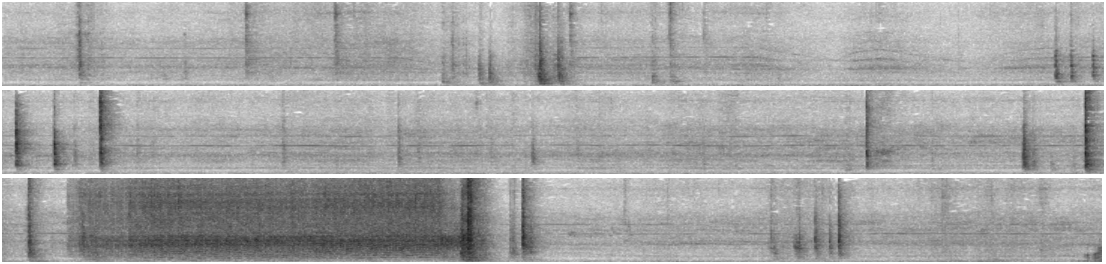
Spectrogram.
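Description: Scattered plastic clicks and knocks as a replacement headlight assembly is handled and fitted into the front of a pickup-style SUV. Near the end comes a loud, even noise lasting about two and a half seconds.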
